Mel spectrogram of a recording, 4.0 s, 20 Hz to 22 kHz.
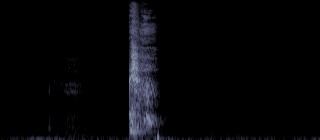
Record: {"cough_length": "4.0 s", "cough_amplitude": 5437, "cough_signal_mean_std_ratio": 0.21, "survey_phase": "beta (2021-08-13 to 2022-03-07)", "age": "65+", "gender": "Female", "wearing_mask": "No", "symptom_none": true, "smoker_status": "Never smoked", "respiratory_condition_asthma": false, "respiratory_condition_other": false, "recruitment_source": "REACT", "submission_delay": "1 day", "covid_test_result": "Negative", "covid_test_method": "RT-qPCR", "influenza_a_test_result": "Negative", "influenza_b_test_result": "Negative"}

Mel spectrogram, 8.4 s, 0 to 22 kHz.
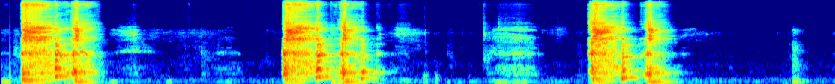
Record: {"three_cough_length": "8.4 s", "three_cough_amplitude": 32768, "three_cough_signal_mean_std_ratio": 0.37, "survey_phase": "alpha (2021-03-01 to 2021-08-12)", "age": "45-64", "gender": "Male", "wearing_mask": "No", "symptom_none": true, "smoker_status": "Ex-smoker", "respiratory_condition_asthma": false, "respiratory_condition_other": false, "recruitment_source": "REACT", "submission_delay": "2 days", "covid_test_result": "Negative", "covid_test_method": "RT-qPCR"}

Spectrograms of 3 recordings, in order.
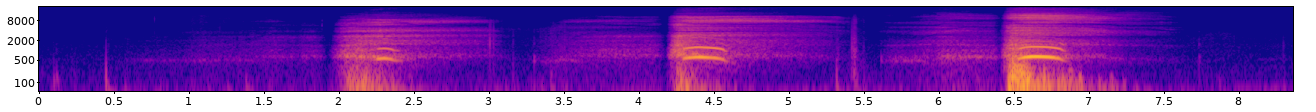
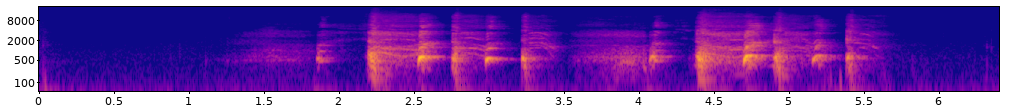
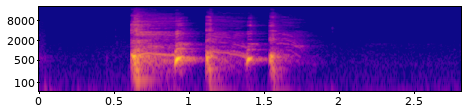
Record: {"exhalation_length": "8.4 s", "exhalation_amplitude": 12097, "exhalation_signal_mean_std_ratio": 0.28, "cough_length": "6.4 s", "cough_amplitude": 10301, "cough_signal_mean_std_ratio": 0.29, "three_cough_length": "2.8 s", "three_cough_amplitude": 16757, "three_cough_signal_mean_std_ratio": 0.25, "survey_phase": "beta (2021-08-13 to 2022-03-07)", "age": "18-44", "gender": "Female", "wearing_mask": "No", "symptom_cough_any": true, "symptom_new_continuous_cough": true, "symptom_runny_or_blocked_nose": true, "symptom_shortness_of_breath": true, "symptom_fatigue": true, "symptom_headache": true, "symptom_onset": "2 days", "smoker_status": "Never smoked", "respiratory_condition_asthma": false, "respiratory_condition_other": false, "recruitment_source": "Test and Trace", "submission_delay": "2 days", "covid_test_result": "Positive", "covid_test_method": "RT-qPCR"}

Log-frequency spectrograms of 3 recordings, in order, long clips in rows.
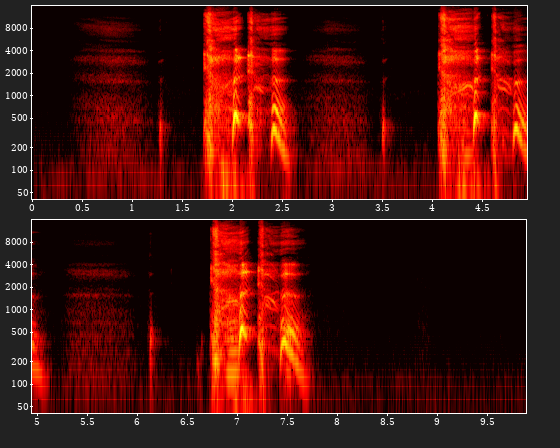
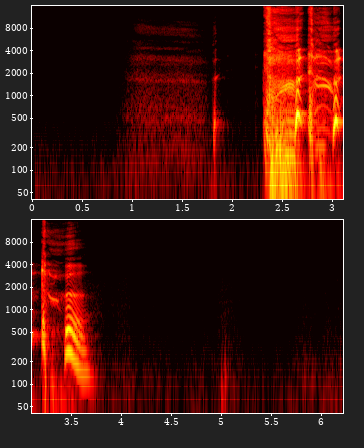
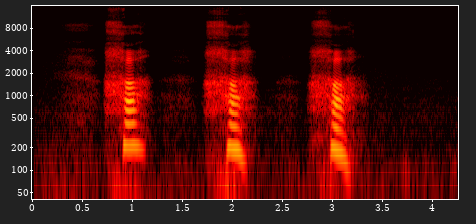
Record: {"three_cough_length": "9.9 s", "three_cough_amplitude": 13162, "three_cough_signal_mean_std_ratio": 0.31, "cough_length": "6.2 s", "cough_amplitude": 25493, "cough_signal_mean_std_ratio": 0.25, "exhalation_length": "4.3 s", "exhalation_amplitude": 3920, "exhalation_signal_mean_std_ratio": 0.32, "survey_phase": "beta (2021-08-13 to 2022-03-07)", "age": "45-64", "gender": "Female", "wearing_mask": "No", "symptom_cough_any": true, "symptom_sore_throat": true, "symptom_fatigue": true, "symptom_headache": true, "smoker_status": "Never smoked", "respiratory_condition_asthma": false, "respiratory_condition_other": false, "recruitment_source": "REACT", "submission_delay": "1 day", "covid_test_result": "Negative", "covid_test_method": "RT-qPCR"}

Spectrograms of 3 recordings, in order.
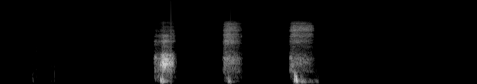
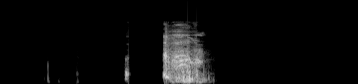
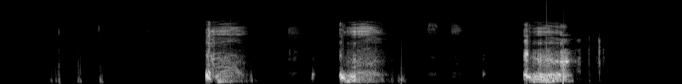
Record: {"exhalation_length": "4.8 s", "exhalation_amplitude": 32768, "exhalation_signal_mean_std_ratio": 0.18, "cough_length": "3.6 s", "cough_amplitude": 28667, "cough_signal_mean_std_ratio": 0.26, "three_cough_length": "6.8 s", "three_cough_amplitude": 28078, "three_cough_signal_mean_std_ratio": 0.3, "survey_phase": "beta (2021-08-13 to 2022-03-07)", "age": "18-44", "gender": "Male", "wearing_mask": "No", "symptom_runny_or_blocked_nose": true, "symptom_fatigue": true, "symptom_headache": true, "symptom_onset": "4 days", "smoker_status": "Ex-smoker", "respiratory_condition_asthma": false, "respiratory_condition_other": false, "recruitment_source": "Test and Trace", "submission_delay": "2 days", "covid_test_result": "Positive", "covid_test_method": "RT-qPCR"}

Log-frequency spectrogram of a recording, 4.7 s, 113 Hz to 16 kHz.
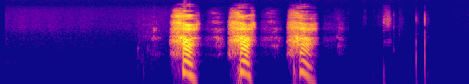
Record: {"exhalation_length": "4.7 s", "exhalation_amplitude": 30983, "exhalation_signal_mean_std_ratio": 0.25, "survey_phase": "beta (2021-08-13 to 2022-03-07)", "age": "45-64", "gender": "Female", "wearing_mask": "No", "symptom_none": true, "smoker_status": "Ex-smoker", "respiratory_condition_asthma": false, "respiratory_condition_other": false, "recruitment_source": "REACT", "submission_delay": "1 day", "covid_test_result": "Negative", "covid_test_method": "RT-qPCR"}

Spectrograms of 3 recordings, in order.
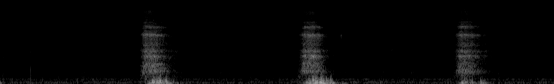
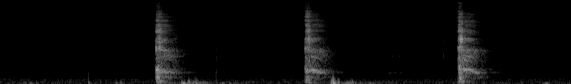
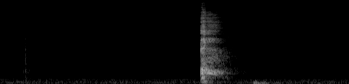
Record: {"exhalation_length": "5.5 s", "exhalation_amplitude": 2452, "exhalation_signal_mean_std_ratio": 0.37, "three_cough_length": "5.7 s", "three_cough_amplitude": 9586, "three_cough_signal_mean_std_ratio": 0.31, "cough_length": "3.5 s", "cough_amplitude": 8211, "cough_signal_mean_std_ratio": 0.22, "survey_phase": "alpha (2021-03-01 to 2021-08-12)", "age": "18-44", "gender": "Male", "wearing_mask": "No", "symptom_none": true, "smoker_status": "Ex-smoker", "respiratory_condition_asthma": true, "respiratory_condition_other": false, "recruitment_source": "REACT", "submission_delay": "3 days", "covid_test_result": "Negative", "covid_test_method": "RT-qPCR"}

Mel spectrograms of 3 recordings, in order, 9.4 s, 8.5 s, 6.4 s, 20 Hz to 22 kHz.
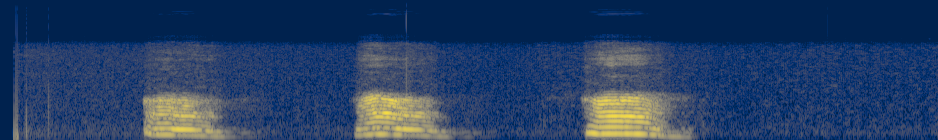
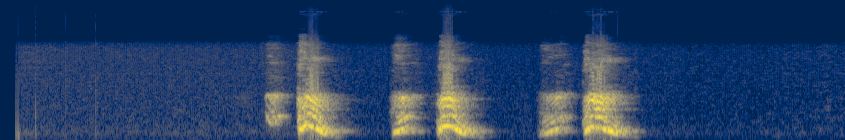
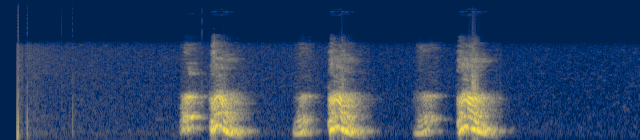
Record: {"exhalation_length": "9.4 s", "exhalation_amplitude": 28400, "exhalation_signal_mean_std_ratio": 0.39, "cough_length": "8.5 s", "cough_amplitude": 31209, "cough_signal_mean_std_ratio": 0.36, "three_cough_length": "6.4 s", "three_cough_amplitude": 29515, "three_cough_signal_mean_std_ratio": 0.39, "survey_phase": "alpha (2021-03-01 to 2021-08-12)", "age": "65+", "gender": "Male", "wearing_mask": "No", "symptom_none": true, "smoker_status": "Never smoked", "respiratory_condition_asthma": false, "respiratory_condition_other": false, "recruitment_source": "REACT", "submission_delay": "2 days", "covid_test_result": "Negative", "covid_test_method": "RT-qPCR"}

